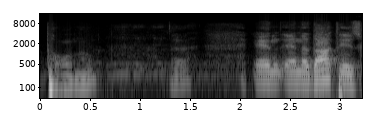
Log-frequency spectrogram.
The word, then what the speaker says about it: Pono: whole ponopono Pono yeah it's not porno Pono and and the doctor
